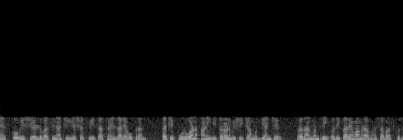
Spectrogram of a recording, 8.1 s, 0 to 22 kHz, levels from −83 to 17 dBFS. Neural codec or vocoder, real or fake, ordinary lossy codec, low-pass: vocoder, 44.1 kHz, 128 mel bands every 512 samples, BigVGAN v2; fake; none; 3.6 kHz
